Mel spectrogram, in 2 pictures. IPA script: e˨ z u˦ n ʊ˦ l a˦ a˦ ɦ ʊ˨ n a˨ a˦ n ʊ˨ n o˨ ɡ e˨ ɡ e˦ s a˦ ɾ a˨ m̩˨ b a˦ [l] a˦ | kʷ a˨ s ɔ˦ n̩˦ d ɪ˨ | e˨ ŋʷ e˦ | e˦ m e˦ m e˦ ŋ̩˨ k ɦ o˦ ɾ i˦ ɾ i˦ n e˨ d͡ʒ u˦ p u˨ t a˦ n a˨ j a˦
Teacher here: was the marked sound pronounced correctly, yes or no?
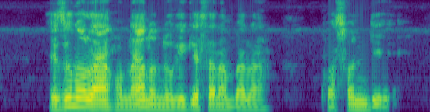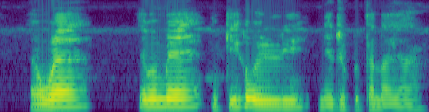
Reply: yes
